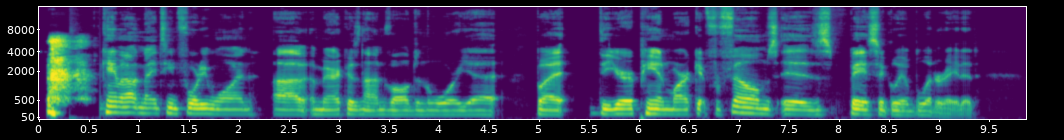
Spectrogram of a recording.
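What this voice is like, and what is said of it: American accent. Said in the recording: “U.S. base, if you couldn't tell by our accents.”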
